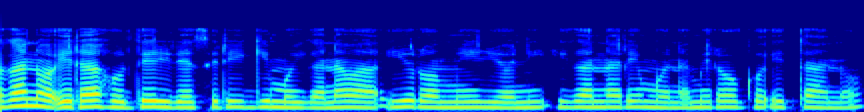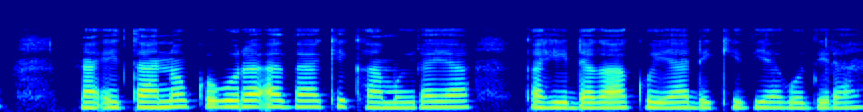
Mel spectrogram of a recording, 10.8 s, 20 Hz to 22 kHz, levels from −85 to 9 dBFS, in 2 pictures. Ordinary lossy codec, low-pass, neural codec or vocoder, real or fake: none; none; none; real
